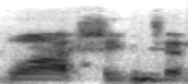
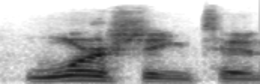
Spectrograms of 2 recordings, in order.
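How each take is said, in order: First: No r sound is heard in the first syllable. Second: An r sound is heard in the first syllable. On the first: This is how people elsewhere say it. "others would likely pronounce it Washington" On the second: This is how locals say it. "as we say it here in Pittsburgh"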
